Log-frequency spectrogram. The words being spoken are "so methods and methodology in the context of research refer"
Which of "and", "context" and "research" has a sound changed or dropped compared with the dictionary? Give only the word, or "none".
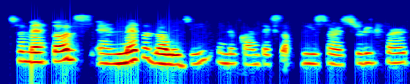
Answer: research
